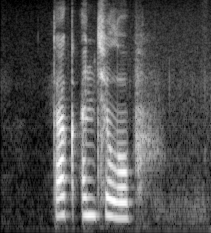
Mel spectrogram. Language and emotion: Russian, neutral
